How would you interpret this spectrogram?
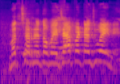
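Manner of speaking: ordinary delivery, nothing marked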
